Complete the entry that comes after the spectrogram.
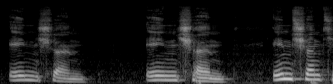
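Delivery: ancient said ayn-shent; teacher demo of ancient with sh; sh sound in ancient. Shown as a demonstration. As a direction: ancient with sh, not s. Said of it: "الكلمة اللي بعديها اي ان".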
